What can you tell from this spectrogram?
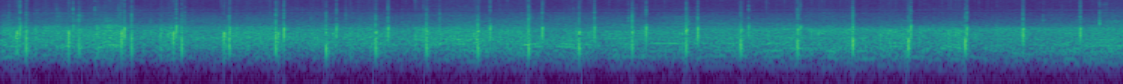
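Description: Spectators applauding, with many separate hand claps heard over the general clapping.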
